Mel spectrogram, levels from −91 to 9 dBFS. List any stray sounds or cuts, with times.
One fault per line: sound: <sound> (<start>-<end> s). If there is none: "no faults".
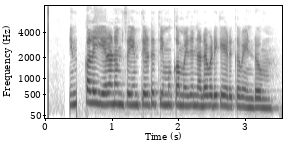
sound: dropout (0.5-0.6 s)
